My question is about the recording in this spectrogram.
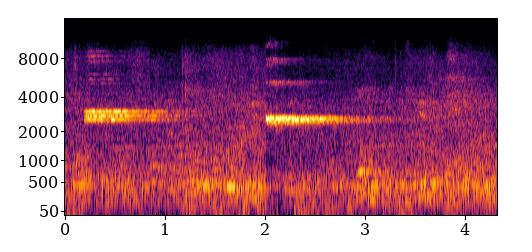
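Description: Two referee's whistle blasts, each about a second long: a shorter one just after the start and a louder one about two seconds in.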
